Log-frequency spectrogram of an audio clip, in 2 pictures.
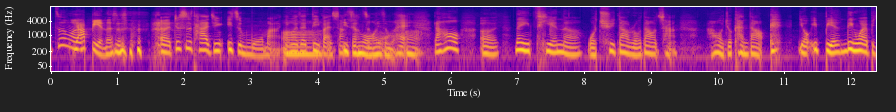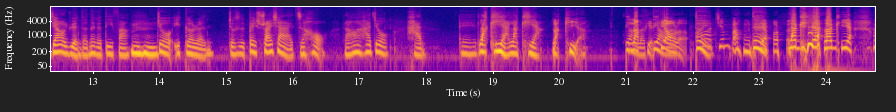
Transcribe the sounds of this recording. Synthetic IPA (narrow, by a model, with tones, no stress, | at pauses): t͡sə˥˩mə˨a˥pjɛ˨˩nd̪ə˨ʂ̩˥˧˩ə˨˩t͡ɕjo˥˧ʊʂɻ̩˥˩t̪ʰa˦˥i˨˩t͡ɕi˦ŋi˥˩ʈ͡ʂɻ̩˧˩mwɔ˧˥ma̰˧ḭ˦ŋwe˥˧ɪt͡sa˥˧ɪt̪i˥˩pa̰˨˩nʂɑ˥˧˥ŋə˨˧˨e˥˩ɻa˨˥nxo˥˩ʊə˨˩ | na˥˧i˥˩t̪ʰjɛ˥nnə˨wʔɔ˨˩t͡ɕʰy˥˧t̪ɑ˥˩ʊɻo˧˥ʊt̪ɑ˥˩ʊʈ͡ʂʰɑ̰˨˩˦ŋ | ɻa˨˦nxo˥˩wɔ˨˩t͡ɕjo˥˧ʊkʰa˥˧nt̪ɑ˥˩ʊe˥˩ɪ | jo˨˩ʊi˥˩pjɛ˥nli˥˧ŋwa˥˩ɪpi˨˩t͡ɕjɑ˥˩ʊ˧ɥɛ˨˩nd̪ə˨˦na˥˩ɡə˩t̪i˥˩fɑ˨˦ŋt͡ɕjo˥˩ʊʔi˧˥ɡə˨ɻə˧˦nt͡ɕjo˥˧ʊʂɻ̩˥˧pe˥˩ɪʂwa˥ɪɕja˥˨la̰˧˦ɪʈ͡ʂɻ̩˦xo˥˩ʊ | ɻa˨˧˦nxo˥˩ʊt̪ʰa˥t͡ɕjo˥˩ʊxa˨˩n | e˥˧˩la˥kʰi˦a˨˩la˥kʰi˧a˨˩la˥kʰi˧a̰˨ | t̪jʊ˧lə˨jjʊlə̰˨t̪we˥˩˨t͡ɕjɛ˦npɑ˨˦ŋt̪we˥˩la˥kʰi˥a˨la˥kʰi˥ja˨˩˥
